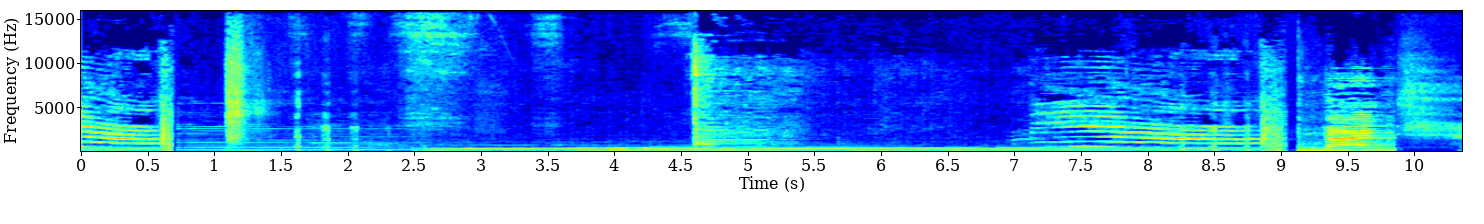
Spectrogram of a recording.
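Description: A man imitates a cat, producing drawn-out meows and wavering caterwaul-like cries, loud and close, with a few sharp clicks between calls.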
